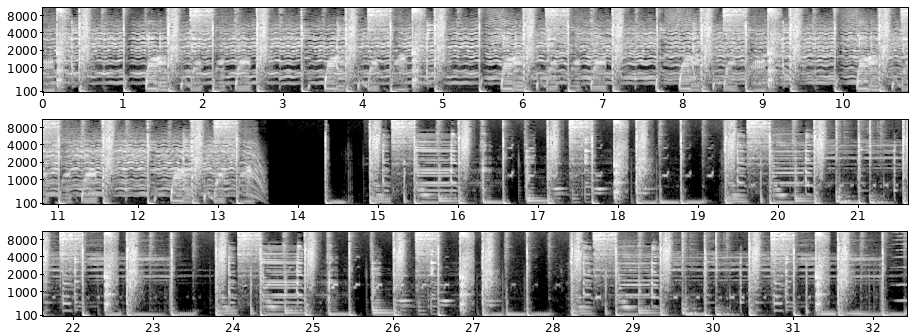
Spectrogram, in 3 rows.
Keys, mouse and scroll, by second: 0.5 ctrl+v, 3.8 click, 4.2-5.1 alt+middle drag, 5.1 e, 5.8-6.1 middle drag, 6.1 ctrl+z, 8.0 alt+middle click, 8.8 shift+middle click, 9.1 e, 11.9 click, 13.1 e, 14.2 middle click, 14.5 s, 15.6 alt+middle click, 16.3 click, 16.7 s, 18.3 click, 18.9 s, 20.8 click, 21.5 2, 21.6 click, 22.4 click, 22.8 alt+shift+click, 23.2 s, 24.1 click, 25.0 Tab, 25.1 drag, 25.2-25.5 scroll down 9, 25.5-25.9 shift+middle drag, 25.9 scroll up 1, 26.0 ctrl+s, 26.2 click, 26.4 ctrl+a, 27.1 click, 27.3-27.7 right drag, 27.7 click, 28.1 shift+middle drag, 28.2 scroll up 1, 28.3 click, 28.5 scroll down 2, 28.7-29.2 middle drag, 29.2 scroll down 1, 29.3-29.8 shift+middle drag, 29.8-30.4 scroll up 1, 30.4 shift+middle click, 30.6 scroll up 2, 30.8 Tab, 31.1 middle click, 31.3-31.8 scroll up 1, 31.8 ctrl+r.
